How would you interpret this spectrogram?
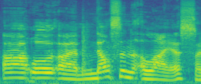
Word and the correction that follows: Nelson Ellis: Nelson Ellis. It could be Elias. – It's E-L-L-I-S. – L-I-S. Oh L-I-S.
